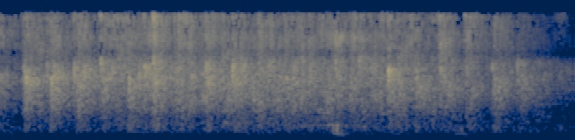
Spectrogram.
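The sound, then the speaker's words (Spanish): An audience in La Coruña breaks into applause for the last audience member about to speak, a dense, steady wash of many hands clapping at once for several seconds before it begins to thin out toward the end. “Un aplauso muy fuerte para él.”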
